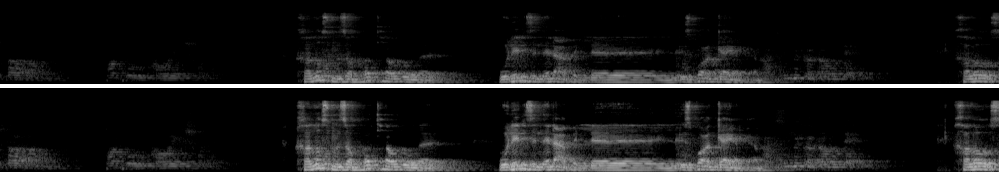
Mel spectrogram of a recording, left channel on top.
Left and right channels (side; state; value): left; quieter; 9.3 dB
